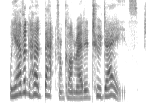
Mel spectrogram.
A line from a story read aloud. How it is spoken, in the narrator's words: Chevreuse snapped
